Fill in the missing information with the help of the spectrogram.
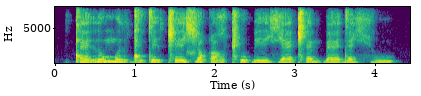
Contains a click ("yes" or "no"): yes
